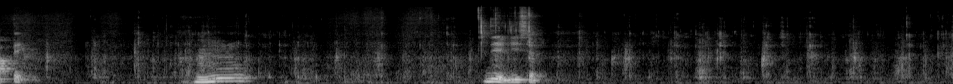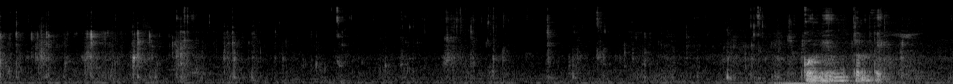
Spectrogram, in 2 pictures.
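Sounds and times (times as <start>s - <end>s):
person chewing food: 0.4s - 17.6s.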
